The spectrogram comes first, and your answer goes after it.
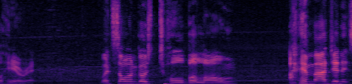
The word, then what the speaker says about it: Tourbillon: Because I have to go French to pronounce it. I have to go Tourbillon. Because calling it the Tourbillon...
